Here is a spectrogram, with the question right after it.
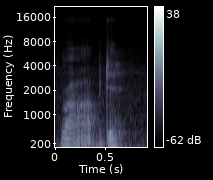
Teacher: is a voiced consonant so the ed is going to have the d sound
